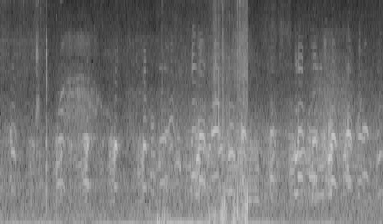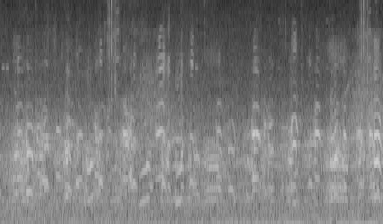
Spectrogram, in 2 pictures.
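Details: Large flock of Canada geese stopping at a pond while migrating back north to nesting grounds, with ducks present; many overlapping nasal honks in a dense continuous chorus, a low steady hum underneath and a brief loud rumble near the start.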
